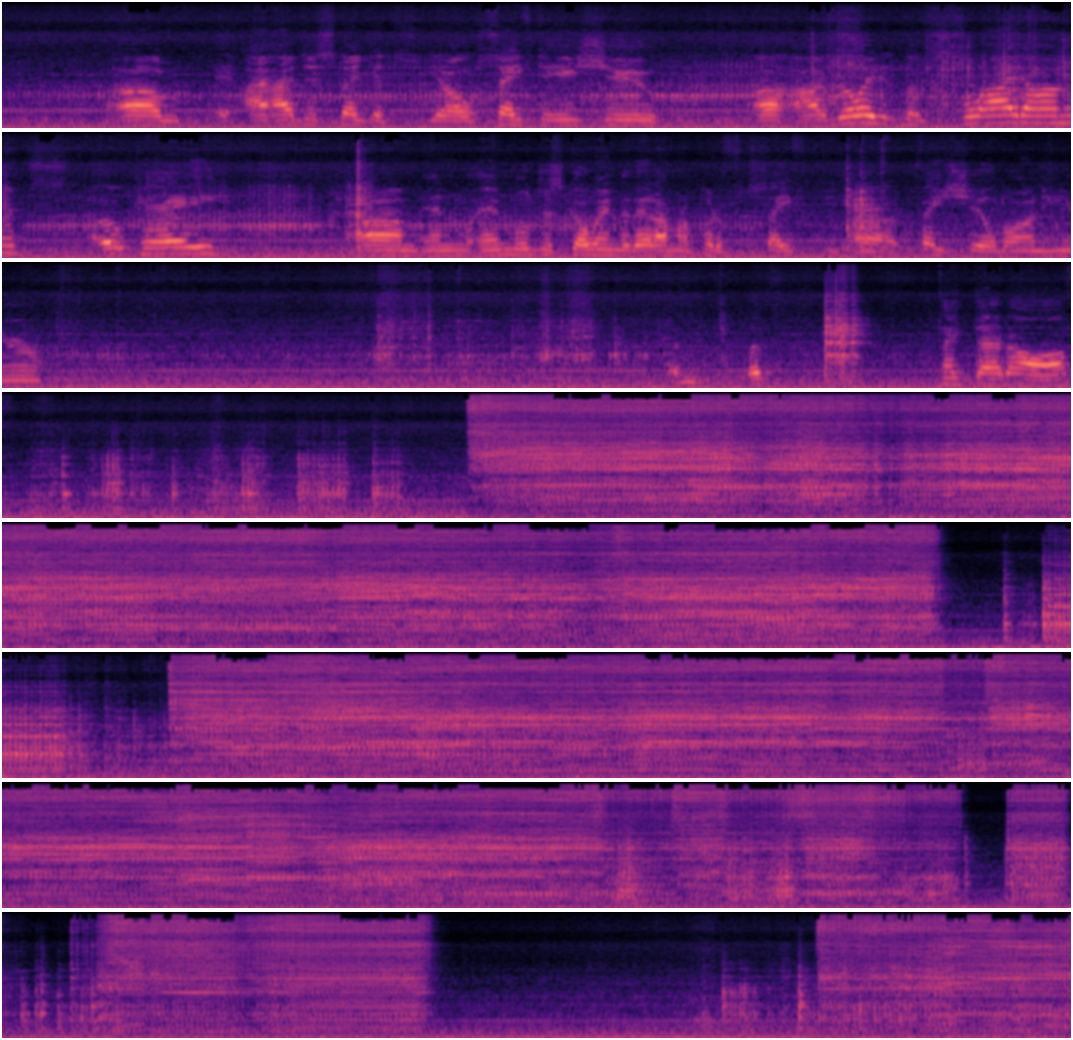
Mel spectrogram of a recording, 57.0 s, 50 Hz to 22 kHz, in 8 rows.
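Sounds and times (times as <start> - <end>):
motor low hum: 0.0 - 43.9
sander grinding rasp: 0.7 - 15.0, 16.7 - 19.4, 20.6 - 52.8, 55.2 - 57.0.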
